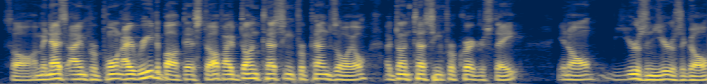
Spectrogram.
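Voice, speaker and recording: A man with a plain, everyday voice at a medium pitch, fairly even intonation and a fairly quick pace, in a very clean recording with a silent background. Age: 60s. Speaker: mechanic and motorsports enthusiast. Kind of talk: casual chat. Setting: studio.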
